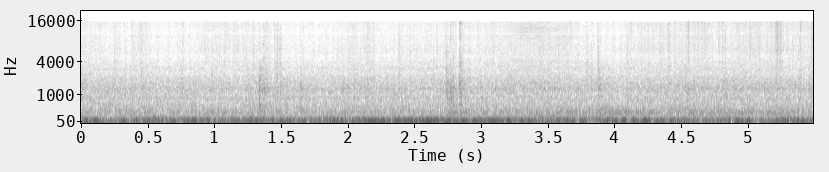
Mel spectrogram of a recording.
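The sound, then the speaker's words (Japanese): A deep, continuous rumble of thunder rolls on steadily for several seconds, heavy in the low end with no voices over it. “すごい雷ですね”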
